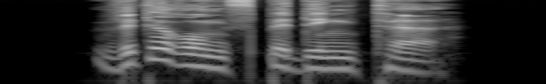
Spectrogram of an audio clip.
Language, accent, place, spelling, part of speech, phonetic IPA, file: German, Germany, Berlin, witterungsbedingte, adjective, [ˈvɪtəʁʊŋsbəˌdɪŋtə], De-witterungsbedingte.ogg
- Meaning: inflection of witterungsbedingt: 1. strong/mixed nominative/accusative feminine singular 2. strong nominative/accusative plural 3. weak nominative all-gender singular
